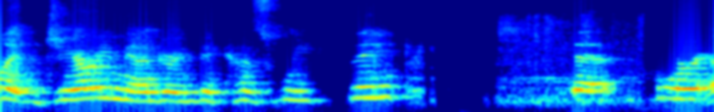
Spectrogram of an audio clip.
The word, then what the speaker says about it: gerrymandering: And he called it gerrymandering. Well, over the years, the hard G became a soft G, and we call it gerrymandering.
